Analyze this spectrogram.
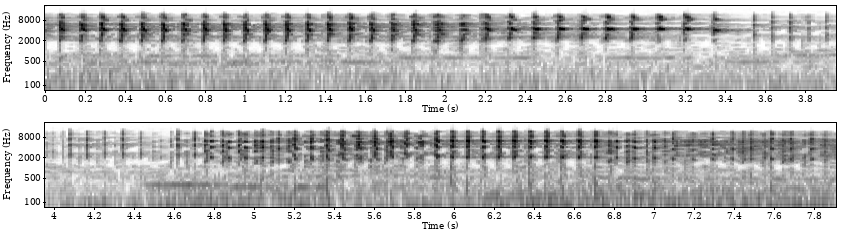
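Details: Lovebird giving its long fast 'ngekek' chatter, used as a master recording to lure and train lovebirds: high rapid pulsed trill for over three seconds, a short pause, then a second dense trill running to the end.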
